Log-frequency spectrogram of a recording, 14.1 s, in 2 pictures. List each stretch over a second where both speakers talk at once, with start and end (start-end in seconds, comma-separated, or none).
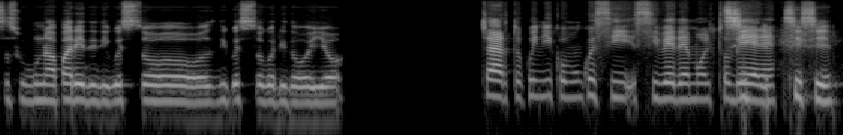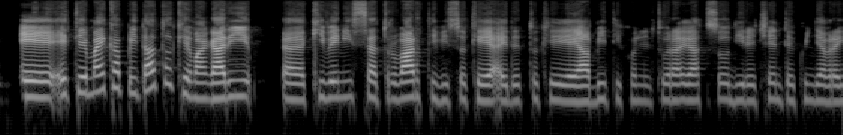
none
